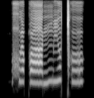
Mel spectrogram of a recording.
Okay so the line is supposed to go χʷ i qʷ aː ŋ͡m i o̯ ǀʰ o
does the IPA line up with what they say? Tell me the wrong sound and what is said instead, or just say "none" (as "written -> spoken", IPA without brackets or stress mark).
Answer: none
